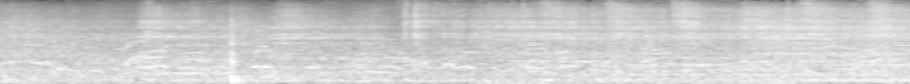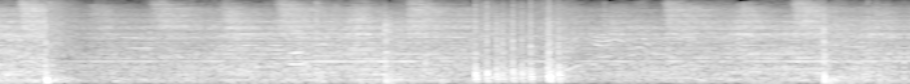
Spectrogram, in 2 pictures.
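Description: Fourth of July fireworks burst continuously with dense crackling and booming explosions, including several sharp loud pops, while people talk and call out over the din.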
